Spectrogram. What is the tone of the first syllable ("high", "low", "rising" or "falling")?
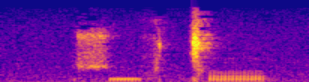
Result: low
